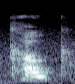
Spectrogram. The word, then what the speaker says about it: Coke: So the correct pronunciation of this word is Coke. So number 1 is pronounced cook, cook, cook.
